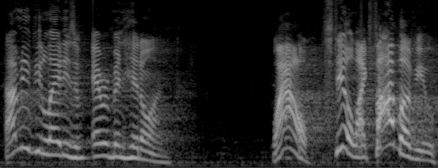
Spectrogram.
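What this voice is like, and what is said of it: Southern American accent, drawn-out vowels. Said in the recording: “not only am I American, but I'm a Southern American, and we like to hold things a little longer”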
